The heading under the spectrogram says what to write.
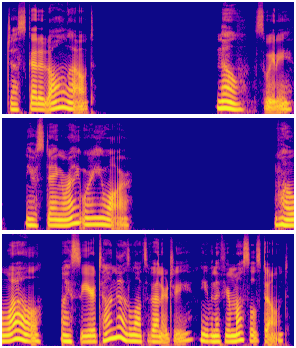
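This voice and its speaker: In this intimate audio drama, a woman plays a seductive, possessive female demon who teases the listener slowly, calling them condescending endearments. Her mid-range voice is creaky and a little mellow, with a condescending, controlling mood. The sound is dry and clean, studio-grade.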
